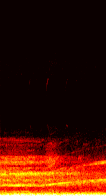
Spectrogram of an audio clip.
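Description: Emergency vehicle siren wailing, its pitch gliding slowly upward, over a low steady rumble.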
